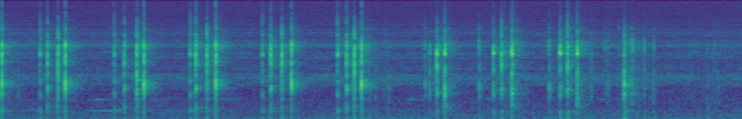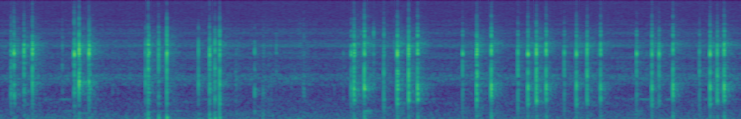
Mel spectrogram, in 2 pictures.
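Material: Cardboard.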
